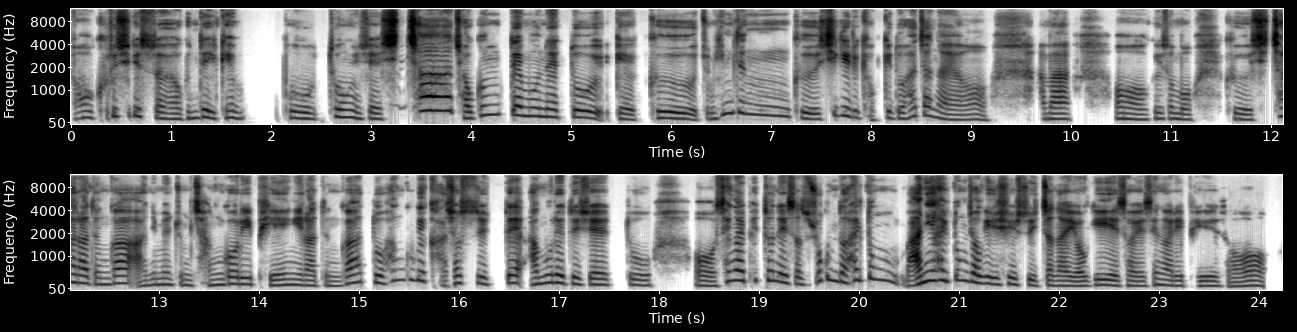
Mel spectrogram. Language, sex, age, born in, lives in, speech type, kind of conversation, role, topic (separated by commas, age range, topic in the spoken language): Korean, female, 50-54, South Korea, United States, conversation, advice, advisor, 에너지가 떨어질 때 체력 관리를 어떻게 시작하면 좋을까요?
